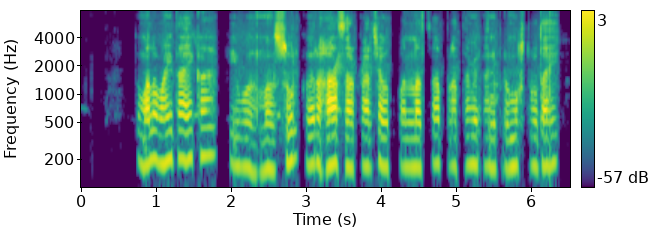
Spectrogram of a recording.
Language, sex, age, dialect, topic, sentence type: Marathi, male, 25-30, Northern Konkan, banking, statement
